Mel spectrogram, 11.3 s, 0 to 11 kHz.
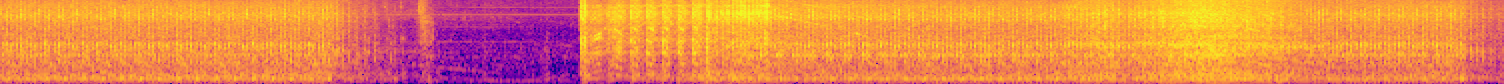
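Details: Vauxhall Vectra 1.9 CDTi after a new starter motor fixed hard/no starting: steady diesel idle, shuts off, cranks briefly and fires straight into a smooth, even idle; normal start and idle.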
